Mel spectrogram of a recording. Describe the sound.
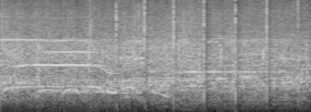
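An audience claps and cheers to welcome the candidates Hillary Clinton and Donald Trump at a US presidential debate, a steady, dense wash of applause that stays loud for the whole stretch.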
